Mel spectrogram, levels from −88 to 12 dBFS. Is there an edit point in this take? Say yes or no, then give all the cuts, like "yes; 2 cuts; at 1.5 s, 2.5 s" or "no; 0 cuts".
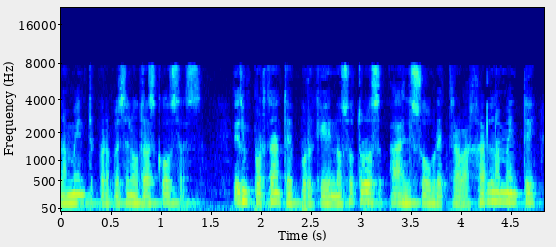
yes; 1 cut; at 1.8 s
